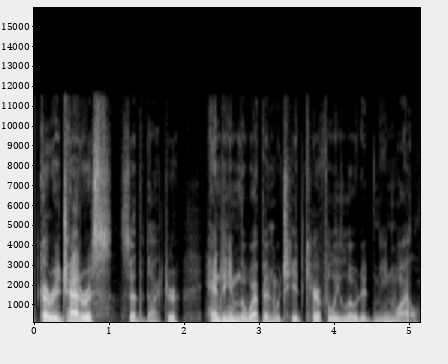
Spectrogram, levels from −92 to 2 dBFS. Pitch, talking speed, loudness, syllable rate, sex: 85 Hz, 175 wpm, -21 LUFS, 6.3 syllables/s, male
